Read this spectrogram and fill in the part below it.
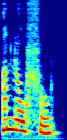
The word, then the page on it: unlawful: British English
